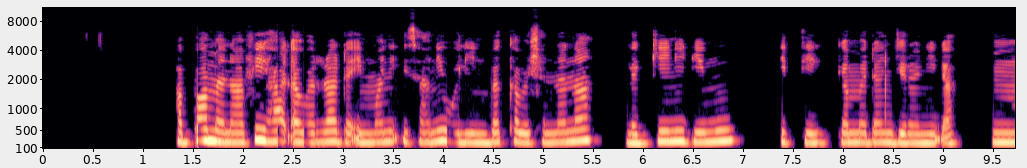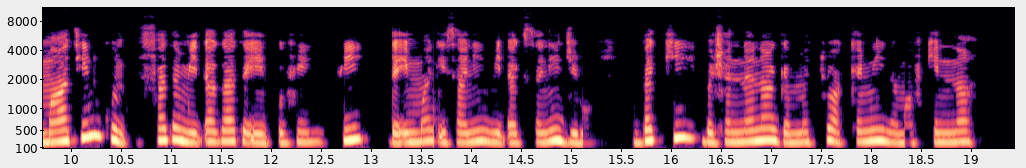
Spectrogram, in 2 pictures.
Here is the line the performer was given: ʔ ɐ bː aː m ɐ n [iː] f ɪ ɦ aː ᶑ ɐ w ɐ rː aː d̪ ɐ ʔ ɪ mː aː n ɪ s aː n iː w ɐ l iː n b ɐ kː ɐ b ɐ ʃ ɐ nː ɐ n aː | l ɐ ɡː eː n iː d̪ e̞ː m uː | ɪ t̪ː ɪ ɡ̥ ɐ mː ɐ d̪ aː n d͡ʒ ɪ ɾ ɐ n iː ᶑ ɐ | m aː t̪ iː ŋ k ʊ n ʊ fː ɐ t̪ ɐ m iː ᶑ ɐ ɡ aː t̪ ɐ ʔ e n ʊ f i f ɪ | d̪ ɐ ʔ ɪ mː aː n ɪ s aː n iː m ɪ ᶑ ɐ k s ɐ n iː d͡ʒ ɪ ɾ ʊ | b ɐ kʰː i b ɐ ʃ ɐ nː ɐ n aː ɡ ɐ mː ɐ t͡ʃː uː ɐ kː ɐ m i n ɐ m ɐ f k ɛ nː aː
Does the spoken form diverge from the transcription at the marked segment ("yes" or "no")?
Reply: yes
